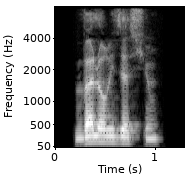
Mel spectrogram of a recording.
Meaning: 1. promotion 2. gain in value, appreciation
- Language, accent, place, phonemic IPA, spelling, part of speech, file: French, France, Lyon, /va.lɔ.ʁi.za.sjɔ̃/, valorisation, noun, LL-Q150 (fra)-valorisation.wav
